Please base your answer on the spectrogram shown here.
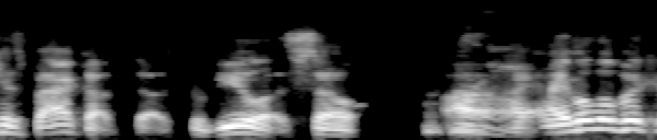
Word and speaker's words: Pribula: I'm probably going to butcher his name. It's Pribula, I believe is how you say it.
